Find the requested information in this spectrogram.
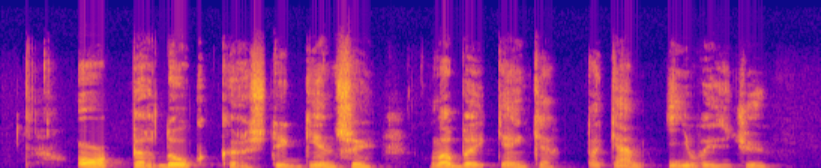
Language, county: Lithuanian, Vilnius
